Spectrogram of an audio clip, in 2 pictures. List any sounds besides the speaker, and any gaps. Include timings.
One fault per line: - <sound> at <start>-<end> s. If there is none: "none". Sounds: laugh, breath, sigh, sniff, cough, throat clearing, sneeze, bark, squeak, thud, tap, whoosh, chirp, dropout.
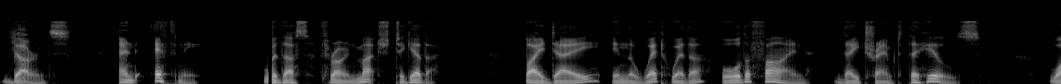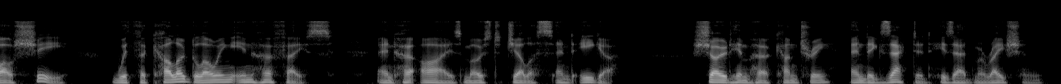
- dropout at 2.7-2.7 s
